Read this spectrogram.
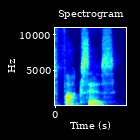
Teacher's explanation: suffix es then instead creates a buffer vowel between those two sibilants or hissing sounds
